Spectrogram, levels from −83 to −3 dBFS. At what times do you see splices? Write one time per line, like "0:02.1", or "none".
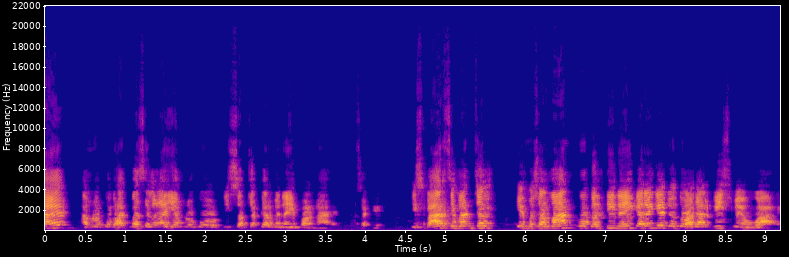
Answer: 0:04.0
